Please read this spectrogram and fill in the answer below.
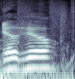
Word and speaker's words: ärgert: Es este fenómeno de la gramática, de la escritura, llamado A umlaut o A con diéresis, que suena como la E en español. De haber, ärger den Fisch im Fluss.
